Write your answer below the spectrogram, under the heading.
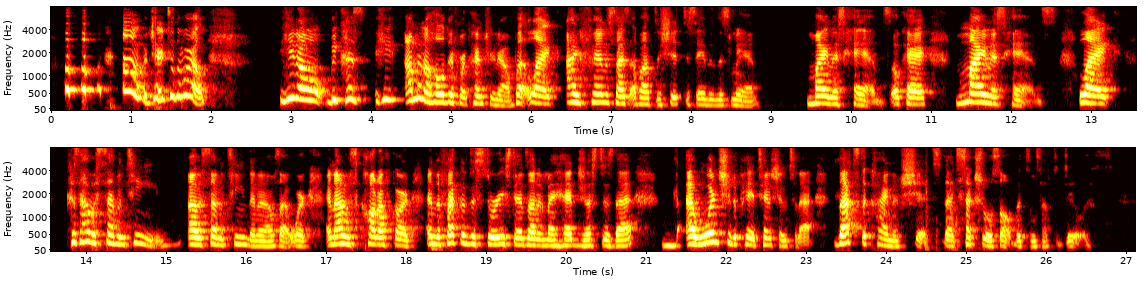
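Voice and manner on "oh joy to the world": high, gleeful, joyful cheer. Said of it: "I got happy all over again".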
